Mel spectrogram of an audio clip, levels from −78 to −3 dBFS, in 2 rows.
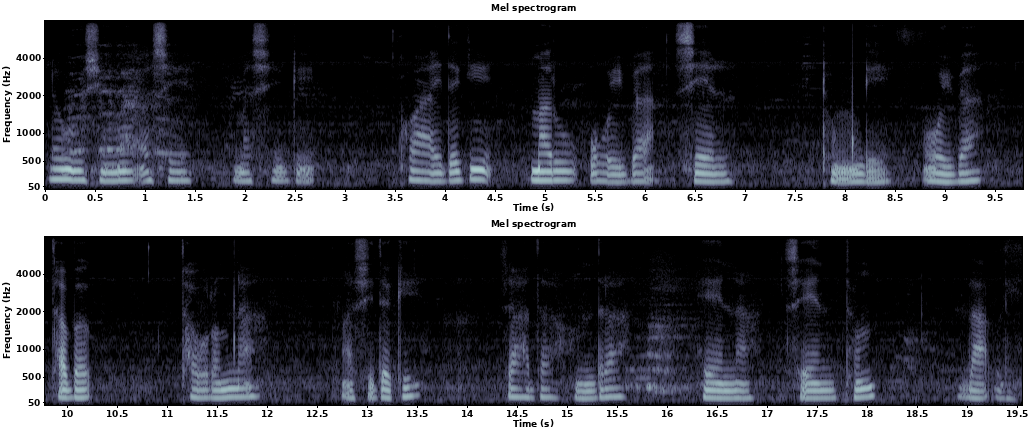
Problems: background sounds at intervals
